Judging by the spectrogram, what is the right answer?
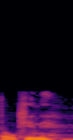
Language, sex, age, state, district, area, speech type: Manipuri, male, 45-60, Manipur, Chandel, rural, spontaneous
